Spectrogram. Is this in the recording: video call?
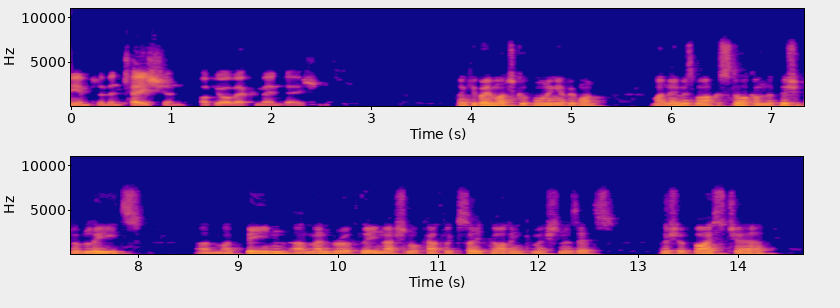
yes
